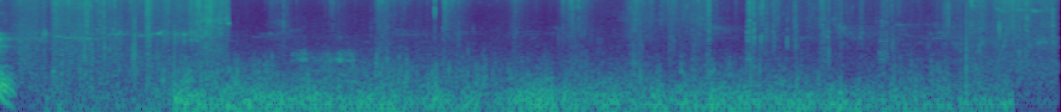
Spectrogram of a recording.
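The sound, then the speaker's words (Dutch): Steady walking footsteps, crunching along at an even pace outdoors, with a continuous low rumble like wind or handling noise underneath throughout. “Ik ga nog even een stukje lopen.”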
